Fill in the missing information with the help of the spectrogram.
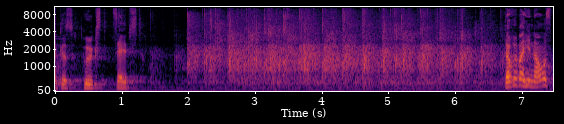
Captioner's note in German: Beifall AfD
